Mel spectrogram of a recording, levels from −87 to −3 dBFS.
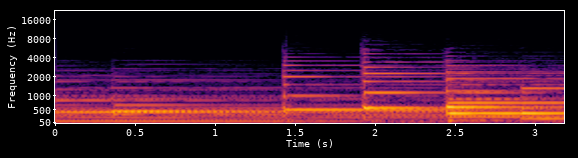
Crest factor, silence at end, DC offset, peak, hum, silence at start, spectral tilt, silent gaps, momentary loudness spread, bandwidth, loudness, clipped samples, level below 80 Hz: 16 dB; 0 s; under 0.1%; -6 dBFS; none; 0 s; -8 dB/octave; none; 10 LU; 6.6 kHz; -22 LUFS; under 0.1%; -54 dBFS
